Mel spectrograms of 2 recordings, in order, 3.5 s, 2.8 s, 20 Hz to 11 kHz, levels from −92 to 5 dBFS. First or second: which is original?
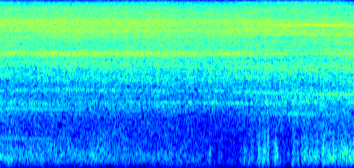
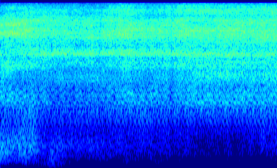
first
